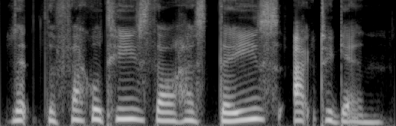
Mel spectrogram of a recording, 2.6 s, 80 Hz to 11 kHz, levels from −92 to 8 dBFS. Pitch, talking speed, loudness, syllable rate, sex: 220 Hz, 180 wpm, -20 LUFS, 4.6 syllables/s, female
